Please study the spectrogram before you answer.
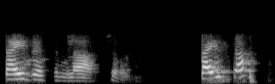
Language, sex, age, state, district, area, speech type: Tamil, female, 30-45, Tamil Nadu, Tiruvallur, rural, conversation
